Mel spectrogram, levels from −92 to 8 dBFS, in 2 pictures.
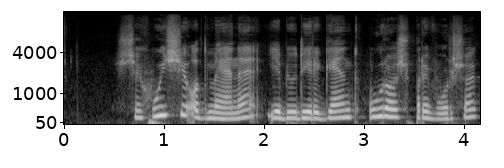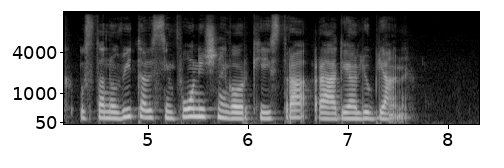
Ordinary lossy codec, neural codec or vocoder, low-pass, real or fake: none; codec, 44.1 kHz, 7.8 kbps, Pupu-Codec; 14.4 kHz; fake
